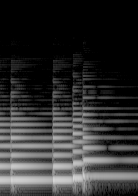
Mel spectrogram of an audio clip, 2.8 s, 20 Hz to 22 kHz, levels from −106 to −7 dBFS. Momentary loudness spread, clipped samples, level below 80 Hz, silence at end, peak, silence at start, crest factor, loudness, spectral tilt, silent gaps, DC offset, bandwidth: 17 LU; under 0.1%; under -90 dBFS; 0 s; -18 dBFS; 0 s; 14 dB; -31 LUFS; -8.5 dB/octave; none; under 0.1%; 4.5 kHz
